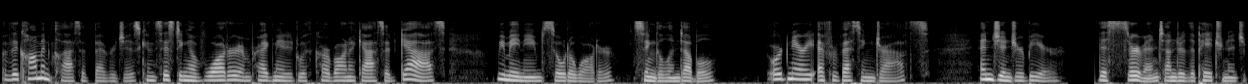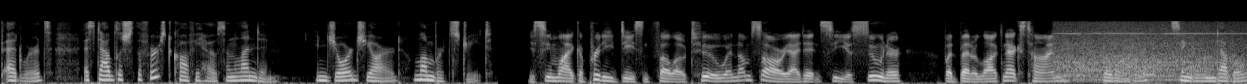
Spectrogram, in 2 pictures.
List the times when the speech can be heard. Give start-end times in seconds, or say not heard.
0.0-24.9.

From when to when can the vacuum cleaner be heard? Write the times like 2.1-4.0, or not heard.
22.9-24.9.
